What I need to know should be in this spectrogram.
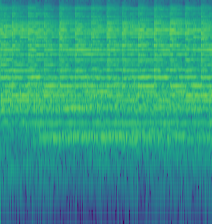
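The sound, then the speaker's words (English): The New York Stock Exchange opening bell rings loud and continuous, a harsh, steady metallic ringing that holds without pause for about three seconds. “So that's the sound of the New York Stock Exchange opening bell.”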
